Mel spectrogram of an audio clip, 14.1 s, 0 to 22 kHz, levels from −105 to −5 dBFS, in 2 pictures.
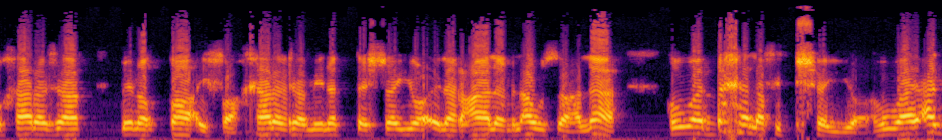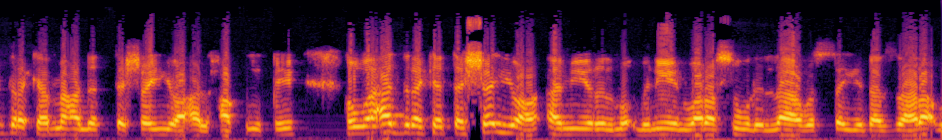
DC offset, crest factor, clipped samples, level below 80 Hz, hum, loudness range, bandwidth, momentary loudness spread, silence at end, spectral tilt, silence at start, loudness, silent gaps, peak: under 0.1%; 10 dB; under 0.1%; -60 dBFS; none; 2 LU; 17.5 kHz; 7 LU; 0 s; -2.5 dB/octave; 0 s; -20 LUFS; none; -10 dBFS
